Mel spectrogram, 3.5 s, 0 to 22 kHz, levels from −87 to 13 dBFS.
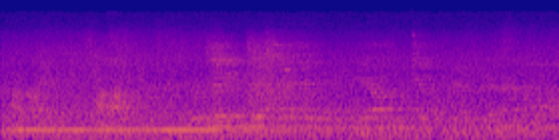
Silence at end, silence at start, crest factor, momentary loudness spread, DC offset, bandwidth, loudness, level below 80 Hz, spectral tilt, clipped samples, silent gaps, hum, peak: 0 s; 0 s; 16 dB; 5 LU; under 0.1%; 16 kHz; -36 LUFS; -52 dBFS; -4 dB/octave; under 0.1%; none; none; -20 dBFS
